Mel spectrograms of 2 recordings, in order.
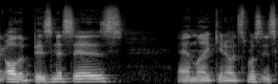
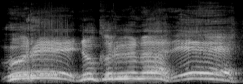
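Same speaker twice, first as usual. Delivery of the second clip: much higher, louder rough factory-worker shout; brash worker yell; 8 dB louder, much slower than usual. Retold or imitated. Imitating rowdy Kitakyushu workers, a loud rough yell. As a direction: bark it like a brawling factory guy. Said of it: "Dude, careful, man. My neighbors are cops".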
